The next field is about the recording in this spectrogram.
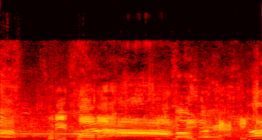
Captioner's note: crowd chatter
